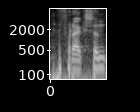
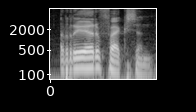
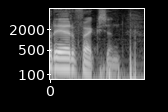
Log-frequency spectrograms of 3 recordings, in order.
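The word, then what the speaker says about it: rarefaction: हाँ, बहुत से स्टूडेंट गलती से इसको फ्रैक्शन लिख देते हैं या फ्रैक्शन प्रोनाउंस करते हैं, तो ये वैसा नहीं है। वन is called edge compression, another is called as रेयरफैक्शन, ठीक है।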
